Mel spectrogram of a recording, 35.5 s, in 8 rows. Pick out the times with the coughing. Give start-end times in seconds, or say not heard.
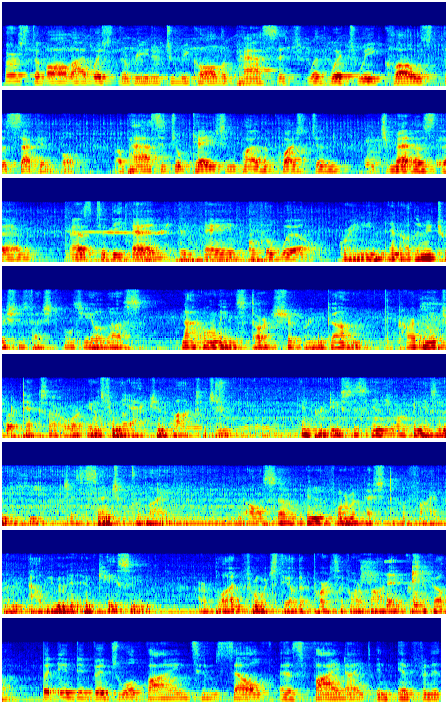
8.1-9.2, 17.4-19.4, 30.2-30.9.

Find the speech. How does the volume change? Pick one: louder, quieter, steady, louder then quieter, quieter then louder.
steady.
